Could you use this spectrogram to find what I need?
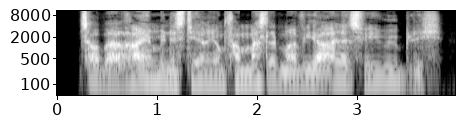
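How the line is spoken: Grumbling. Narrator (German): brummte Hagrid

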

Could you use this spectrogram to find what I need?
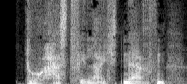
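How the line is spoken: Groaned. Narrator (German): stöhnte Ron

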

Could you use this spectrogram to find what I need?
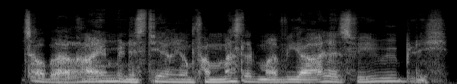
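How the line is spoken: Grumbling. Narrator (German): brummte Hagrid

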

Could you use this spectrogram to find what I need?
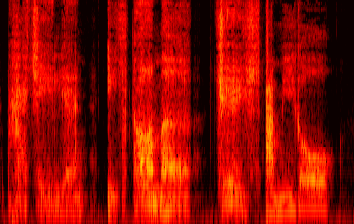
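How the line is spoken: Soft hissing voice. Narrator (German): eine leise, zischende Stimme sagte

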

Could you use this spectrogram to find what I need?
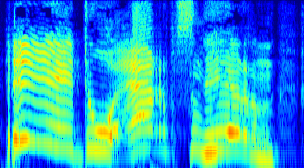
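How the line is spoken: Shouted across the room. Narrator (German): schrie Ron von der anderen Seite des Raums

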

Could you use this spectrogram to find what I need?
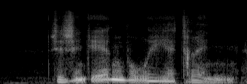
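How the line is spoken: Murmured. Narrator (German): hörten sie ihn murmeln

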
